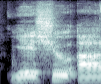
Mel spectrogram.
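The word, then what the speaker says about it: ישועה: 구원 이라는 말이 나옵니다 부분 히브리어로는 예 슈아 라는 발음을 해요 예 슈가 아 히브리어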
